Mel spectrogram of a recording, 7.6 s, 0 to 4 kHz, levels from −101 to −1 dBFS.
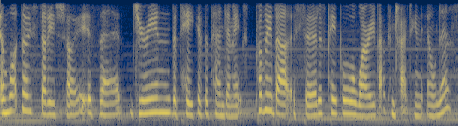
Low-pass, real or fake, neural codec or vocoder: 3.6 kHz; real; none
